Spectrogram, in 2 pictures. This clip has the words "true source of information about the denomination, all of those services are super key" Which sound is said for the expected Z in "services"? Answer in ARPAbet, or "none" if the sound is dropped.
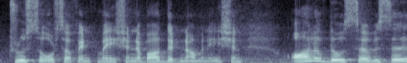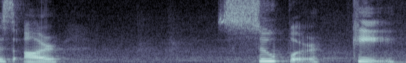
Z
